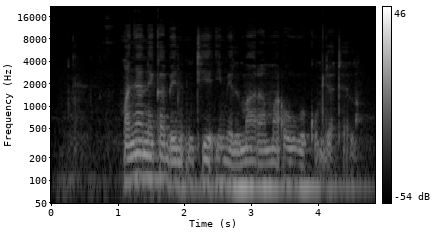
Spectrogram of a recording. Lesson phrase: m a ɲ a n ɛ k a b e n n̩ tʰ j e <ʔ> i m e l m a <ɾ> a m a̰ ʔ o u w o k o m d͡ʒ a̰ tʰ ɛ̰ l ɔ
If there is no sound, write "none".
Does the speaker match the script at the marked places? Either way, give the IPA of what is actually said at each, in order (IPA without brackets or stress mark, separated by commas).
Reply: ʔ, ɾ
